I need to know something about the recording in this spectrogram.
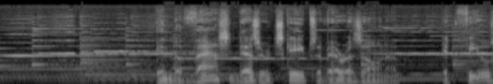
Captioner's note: voiceover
